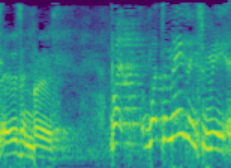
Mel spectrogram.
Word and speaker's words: Buz: Verse 23, by the way, you think Uz and Buz is bad? That's actually not the correct pronunciation. You ready for this? It's really Uz and Booz.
